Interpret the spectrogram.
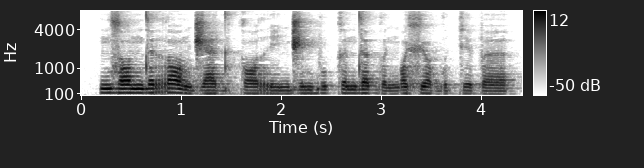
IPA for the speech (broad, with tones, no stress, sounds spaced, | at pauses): n z ɔ˦ n d ə˦ r ɔ˦˨ n d͡ʒ æ˨ d̪ ɪ˨ k ɔ˨ r i˨ n d͡ʒ ɪ˦ m b u˦ k ə˦ n d ɜ˦ ɡʷ ɛ˨ ŋ ɔ˦ xʲ ɔ˦˨ ɡʷ i˦ k ɪ˦ p ɜ˦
